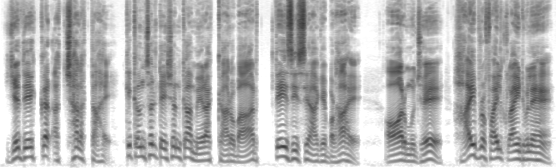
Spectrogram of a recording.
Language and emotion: Urdu, happy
